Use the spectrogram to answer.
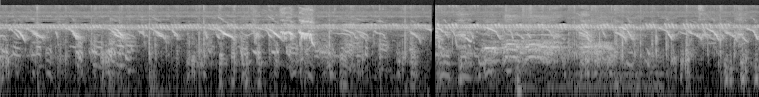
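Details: Farmyard chickens at a rural home, with many quick high chirping peeps and soft clucks overlapping over steady background noise.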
